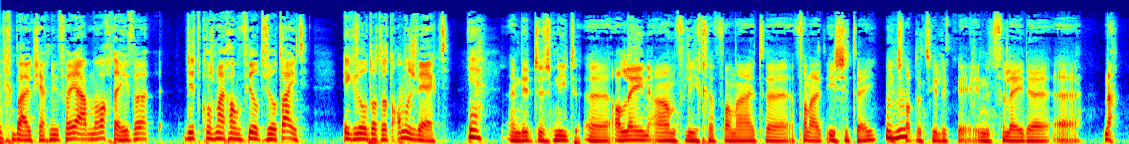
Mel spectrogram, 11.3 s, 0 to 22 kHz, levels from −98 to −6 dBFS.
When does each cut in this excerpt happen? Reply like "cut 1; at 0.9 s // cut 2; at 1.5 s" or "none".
cut 1; at 5.0 s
